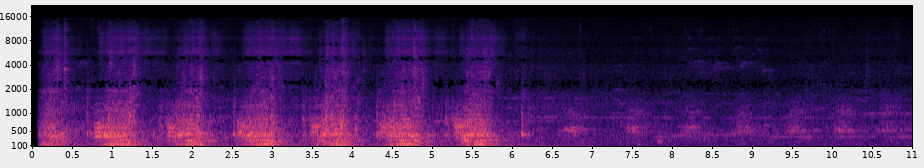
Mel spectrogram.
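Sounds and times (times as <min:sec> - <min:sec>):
washing machine agitating: 0:00.1 - 0:06.3.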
